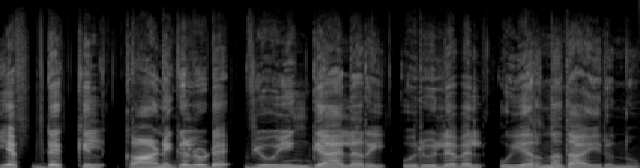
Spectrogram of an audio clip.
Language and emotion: Malayalam, neutral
